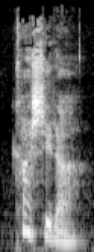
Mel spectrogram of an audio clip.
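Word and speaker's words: 頭: It's written as head in Japanese, but it's pronounced as kashira, I believe.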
